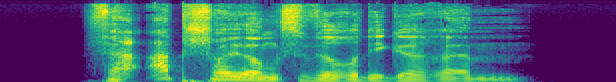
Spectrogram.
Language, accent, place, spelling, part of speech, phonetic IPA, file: German, Germany, Berlin, verabscheuungswürdigerem, adjective, [fɛɐ̯ˈʔapʃɔɪ̯ʊŋsvʏʁdɪɡəʁəm], De-verabscheuungswürdigerem.ogg
- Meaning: strong dative masculine/neuter singular comparative degree of verabscheuungswürdig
